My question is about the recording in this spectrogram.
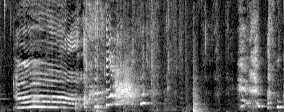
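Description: A girl's high-pitched scream, held for about a second, as slime is poured over her head from a plastic bucket, followed by a wet splattering pour and a sharp knock. Laughter near the end.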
